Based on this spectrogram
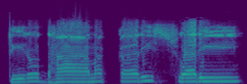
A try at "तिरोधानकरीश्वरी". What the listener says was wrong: This re, no, you should elongate.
